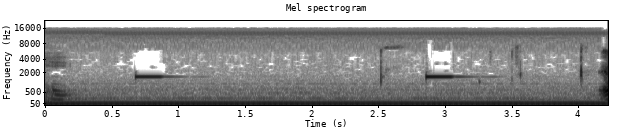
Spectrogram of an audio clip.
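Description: Steady low electrical hum in a lull between voices, with two short high pings about two seconds apart and a couple of faint clicks.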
